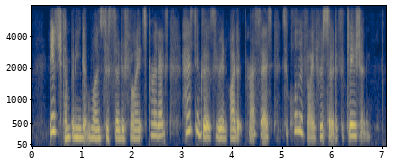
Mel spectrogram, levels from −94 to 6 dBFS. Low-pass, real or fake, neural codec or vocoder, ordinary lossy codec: 7.2 kHz; fake; codec, 16 kHz in and 24 kHz out, 0.6 kbps, FireRedTTS-2 codec; Opus, 32 kbps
